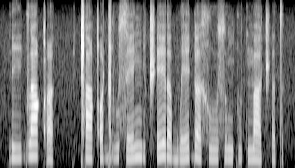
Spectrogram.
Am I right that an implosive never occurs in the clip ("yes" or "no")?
no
